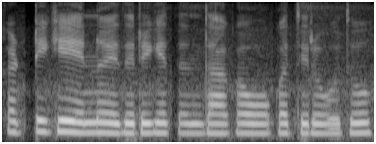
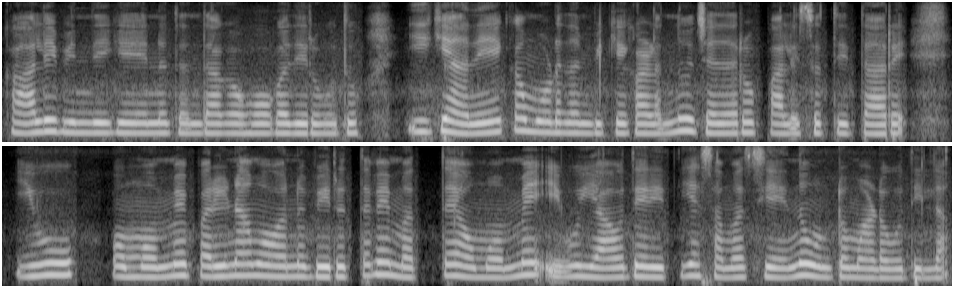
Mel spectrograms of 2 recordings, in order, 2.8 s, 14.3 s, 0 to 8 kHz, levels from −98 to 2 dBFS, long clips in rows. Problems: none marked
